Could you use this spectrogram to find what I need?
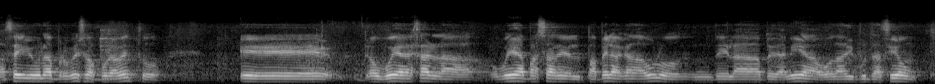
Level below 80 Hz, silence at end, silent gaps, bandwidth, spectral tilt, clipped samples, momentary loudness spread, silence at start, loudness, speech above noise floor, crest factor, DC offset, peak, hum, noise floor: -74 dBFS; 0 s; none; 10.5 kHz; -3 dB/octave; under 0.1%; 11 LU; 0 s; -23 LUFS; 22 dB; 18 dB; under 0.1%; -6 dBFS; 50 Hz at -65 dBFS; -46 dBFS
